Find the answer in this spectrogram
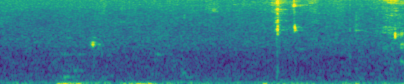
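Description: Near silence: room tone with a low hum and a few faint clicks about one and a half seconds in.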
